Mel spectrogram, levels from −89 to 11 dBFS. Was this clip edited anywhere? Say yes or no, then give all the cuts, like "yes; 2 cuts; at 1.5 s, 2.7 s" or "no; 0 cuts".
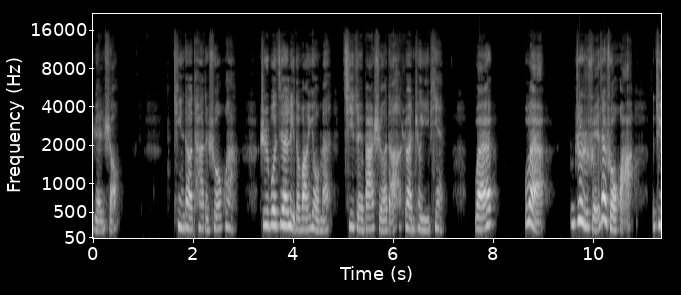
no; 0 cuts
